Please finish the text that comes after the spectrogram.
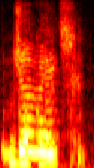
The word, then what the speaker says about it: Djokovic: D is silent. Djokovic.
